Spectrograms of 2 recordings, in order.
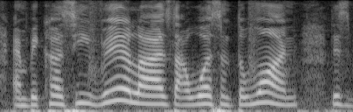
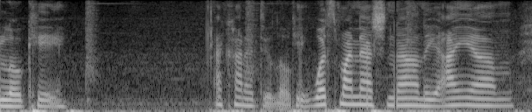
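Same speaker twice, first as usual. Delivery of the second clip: normal talking voice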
